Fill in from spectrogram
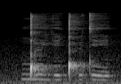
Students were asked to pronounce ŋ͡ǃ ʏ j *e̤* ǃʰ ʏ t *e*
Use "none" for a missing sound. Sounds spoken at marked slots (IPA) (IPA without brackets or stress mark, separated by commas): e, e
